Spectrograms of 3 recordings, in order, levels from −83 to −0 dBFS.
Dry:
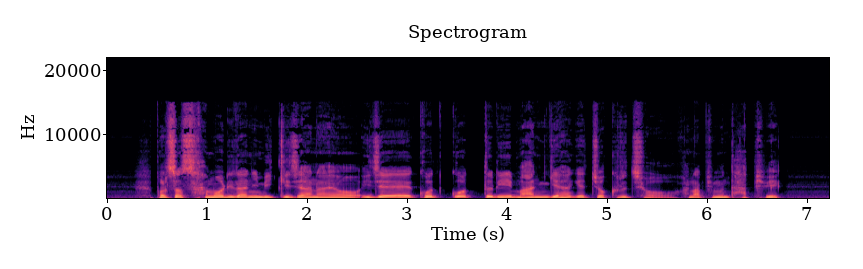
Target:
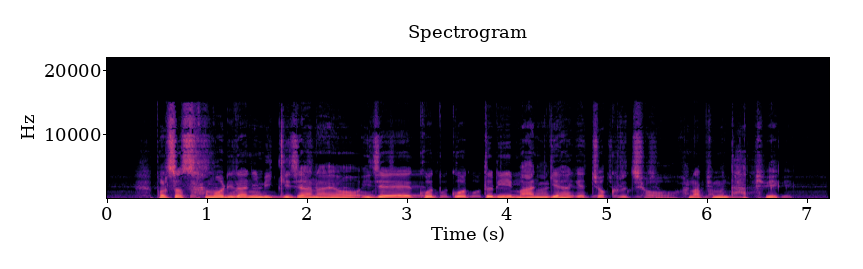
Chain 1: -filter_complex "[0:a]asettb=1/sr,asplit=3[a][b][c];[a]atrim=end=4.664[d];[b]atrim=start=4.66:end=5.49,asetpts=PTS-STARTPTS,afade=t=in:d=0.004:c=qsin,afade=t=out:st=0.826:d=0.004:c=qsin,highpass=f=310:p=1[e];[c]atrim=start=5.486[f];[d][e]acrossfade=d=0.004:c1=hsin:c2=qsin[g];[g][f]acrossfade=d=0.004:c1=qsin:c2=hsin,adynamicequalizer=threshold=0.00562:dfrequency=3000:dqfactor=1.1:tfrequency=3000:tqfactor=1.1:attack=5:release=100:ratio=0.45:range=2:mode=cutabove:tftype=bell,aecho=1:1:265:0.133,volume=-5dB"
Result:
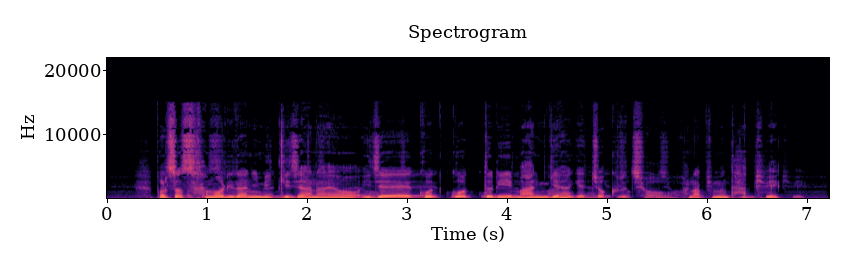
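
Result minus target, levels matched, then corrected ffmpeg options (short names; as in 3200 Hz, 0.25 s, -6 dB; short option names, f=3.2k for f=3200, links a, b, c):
echo 0.115 s late
-filter_complex "[0:a]asettb=1/sr,asplit=3[a][b][c];[a]atrim=end=4.664[d];[b]atrim=start=4.66:end=5.49,asetpts=PTS-STARTPTS,afade=t=in:d=0.004:c=qsin,afade=t=out:st=0.826:d=0.004:c=qsin,highpass=f=310:p=1[e];[c]atrim=start=5.486[f];[d][e]acrossfade=d=0.004:c1=hsin:c2=qsin[g];[g][f]acrossfade=d=0.004:c1=qsin:c2=hsin,adynamicequalizer=threshold=0.00562:dfrequency=3000:dqfactor=1.1:tfrequency=3000:tqfactor=1.1:attack=5:release=100:ratio=0.45:range=2:mode=cutabove:tftype=bell,aecho=1:1:150:0.133,volume=-5dB"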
